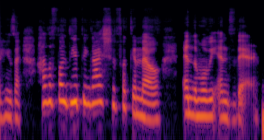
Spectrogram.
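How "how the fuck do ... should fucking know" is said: much higher, incredulous snap; exasperated retort. Retold or imitated. Sheriff answering the deputy, high exasperated retort. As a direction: act like it's a stupid question.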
